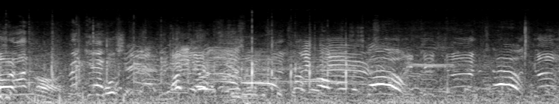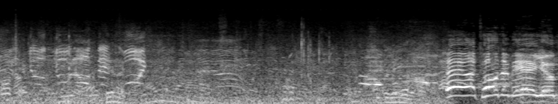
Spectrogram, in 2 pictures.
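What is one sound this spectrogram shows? Several men talk and call out loudly close by, outdoors.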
